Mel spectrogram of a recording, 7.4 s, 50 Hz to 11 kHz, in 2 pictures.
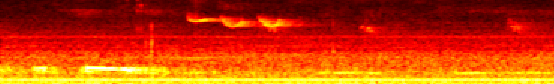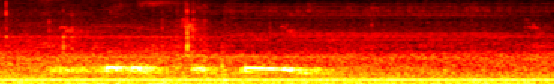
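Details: White-winged dove during a mating display in Mesa, Arizona, April 2022, gives low, hooting coos in short phrases, one early and two close together near the end, with a higher whistling bird and a steady hum behind.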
